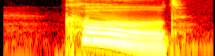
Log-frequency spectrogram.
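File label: "cold", English, female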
